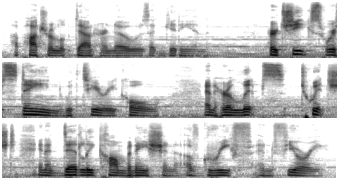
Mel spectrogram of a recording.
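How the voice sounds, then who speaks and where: A man narrating an audio drama in a measured, dramatic storytelling manner. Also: fairly low pitch, fairly bright tone. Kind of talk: dramatic scripted fantasy narration.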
